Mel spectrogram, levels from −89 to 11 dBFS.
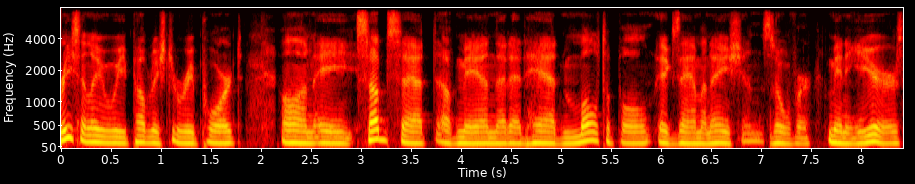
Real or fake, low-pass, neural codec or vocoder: real; 7.2 kHz; none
